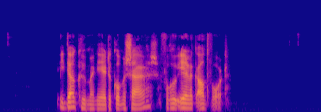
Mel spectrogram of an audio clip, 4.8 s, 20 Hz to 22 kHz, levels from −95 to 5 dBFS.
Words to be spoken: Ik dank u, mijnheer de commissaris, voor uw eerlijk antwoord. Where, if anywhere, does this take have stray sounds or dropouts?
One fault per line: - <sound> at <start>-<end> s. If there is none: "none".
none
